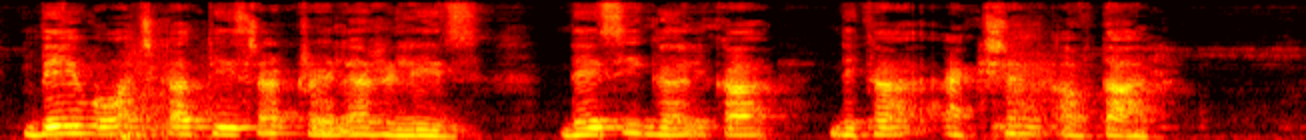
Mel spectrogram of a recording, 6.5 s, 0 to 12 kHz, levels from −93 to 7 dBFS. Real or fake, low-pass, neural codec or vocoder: fake; 10.8 kHz; vocoder, 44.1 kHz, 128 mel bands, Pupu-Vocoder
